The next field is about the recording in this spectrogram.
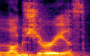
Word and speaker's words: luxurious: 可是很奇妙的是，当它变成形容词的时候，连英国人都会把它念成有声化的方式，就是它的形容词会比较长一点，就是叫 luxurious，luxurious。你会发现 lug 有声，jurious。不是 serious，是 jurious，所以呢，这个字也是很妙。真正的母语人士会念 luxurious，不是 luxurious。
